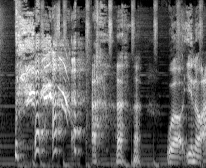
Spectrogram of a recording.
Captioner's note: laughter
